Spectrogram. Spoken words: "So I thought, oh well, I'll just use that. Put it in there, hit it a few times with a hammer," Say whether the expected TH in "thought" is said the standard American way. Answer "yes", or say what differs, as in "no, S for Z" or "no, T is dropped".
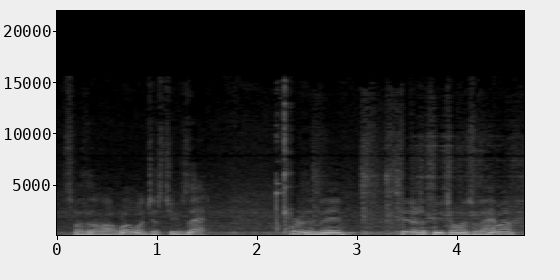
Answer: yes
